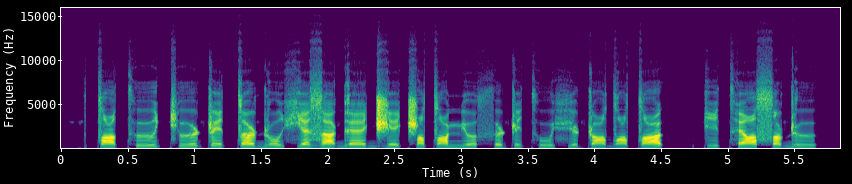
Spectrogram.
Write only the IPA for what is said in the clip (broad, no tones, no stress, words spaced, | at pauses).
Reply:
tˤet̪ʰɯ cʰɯʈe tʌ ɖoçɛ zaɡɛd͡ʒe t͡ʃɛtˤɛmʲo θɯʈit̪ʰufʲɛ ʈodˤatˤɯ | kit̪ʰɛsˤɛ ɖɯ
